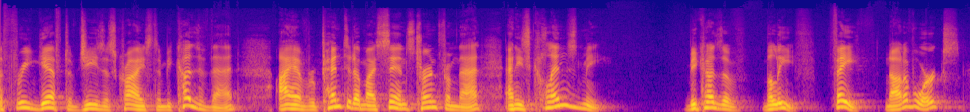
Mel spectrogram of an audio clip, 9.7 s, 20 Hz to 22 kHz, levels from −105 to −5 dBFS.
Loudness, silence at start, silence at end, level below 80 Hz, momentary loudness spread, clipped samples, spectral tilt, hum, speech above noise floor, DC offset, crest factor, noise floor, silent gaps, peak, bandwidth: -20 LUFS; 0 s; 0.2 s; -58 dBFS; 8 LU; under 0.1%; -7.5 dB/octave; none; 53 dB; under 0.1%; 18 dB; -72 dBFS; none; 0 dBFS; 12 kHz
